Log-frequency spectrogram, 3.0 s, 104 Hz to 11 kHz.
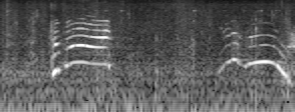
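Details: Standard Poodle puppies from Admiration playing in a field on a pretty March 2009 day; two drawn-out, arching whines with bright harmonics, the first level and steady, the second rising then falling, over a quiet outdoor background.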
